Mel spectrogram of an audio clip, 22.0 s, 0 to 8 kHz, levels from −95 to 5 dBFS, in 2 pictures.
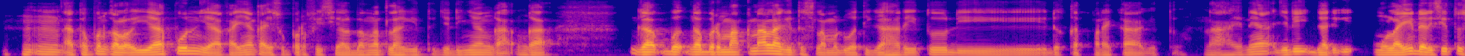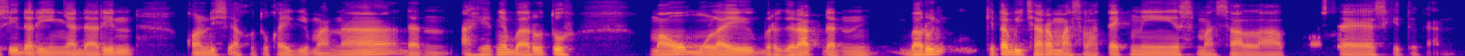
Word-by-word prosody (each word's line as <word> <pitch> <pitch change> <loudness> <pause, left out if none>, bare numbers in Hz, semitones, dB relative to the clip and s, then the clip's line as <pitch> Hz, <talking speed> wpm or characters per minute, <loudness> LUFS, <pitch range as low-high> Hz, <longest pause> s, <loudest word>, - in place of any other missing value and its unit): Mhm. 120 -2 -2
Ataupun 110 +5 0
kalau 105 -3 +6
iya 115 +5 +6
pun, 150 -1 +5
ya 95 -6 +2
kayaknya 110 +5 0
kayak 95 0 +1
superfisial 100 -3 -4
bangetlah 100 -1 -1
gitu, 95 0 -9
jadinya 105 +3 -2
nggak 90 -3 -3
nggak 100 -2 0 0.6
nggak 120 0 +7
be 130 -1 +5
nggak 125 -1 +5
bermakna 120 +4 +4
lah 145 - +9
gitu 115 - -1
selama 100 -1 -3
2, 100 -1 0
3 105 0 -2
hari 100 0 -2
tuh 115 -1 -1
di 100 -1 -3 0.6
dekat 95 0 -8
mereka 95 -1 -4
gitu. 95 - -21 0.2
Nah 95 0 -6
akhirnya, 125 +6 -1
jadi 110 +5 +1
dari 105 -1 +1 0.3
mulainya 110 +5 +6
dari 110 - +5
situ 140 +1 +1
sih, 115 -3 -1
dari 100 0 -1
nyadarin 100 +3 -2 0.4
kondisi 100 0 -4
aku - - -9
tuh - - -14
kayak 90 0 -5
gimana, 95 +8 -1
dan 90 -1 -7
akhirnya 105 +5 -3
baru 115 +1 +1
tuh - - +2 0.6
mau - - +3
mulai 105 0 +2
bergerak 100 +2 0
dan 95 0 -5 0.2
baru 115 +4 +4 0.3
kita 125 - +3
bicara 110 -1 +2
masalah 95 -4 -3
teknis, 100 0 -3
masalah 85 0 -5 0.2
proses, 100 -2 -4
gitu 95 0 -14
kan. - - -23
100 Hz, 165 wpm, -23 LUFS, 95-115 Hz, 0.6 s, lah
